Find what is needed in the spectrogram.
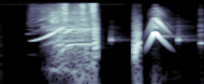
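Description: Cartoon transition sound effects: a rising whistle-like glide that levels off into a held tone, then in the second half a short, quick glide up and back down in pitch.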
